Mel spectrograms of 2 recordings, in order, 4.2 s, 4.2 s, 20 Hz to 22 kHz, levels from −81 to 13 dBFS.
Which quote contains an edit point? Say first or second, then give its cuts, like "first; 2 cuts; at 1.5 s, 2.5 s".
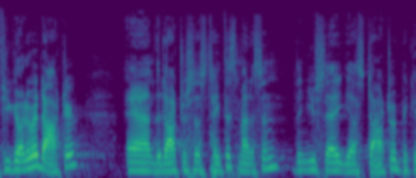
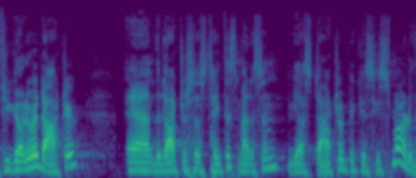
second; 1 cut; at 2.9 s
